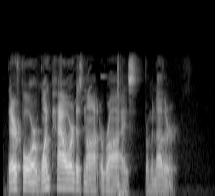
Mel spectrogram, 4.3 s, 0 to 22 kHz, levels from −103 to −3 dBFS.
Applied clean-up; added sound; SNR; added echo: neural mask model RNNoise.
